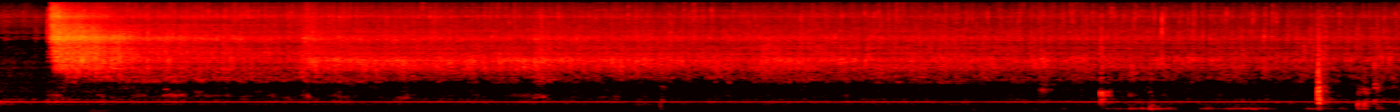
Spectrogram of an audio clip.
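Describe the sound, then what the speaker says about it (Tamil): Ginger garlic paste sautéing in oil for a goat intestine curry, a sharp sizzle bursting up at the start then settling into a steady frying hiss, with a few stirring clinks near the end. "இஞ்சி பூண்டு பேஸ்ட்டை சேர்த்ததுக்கப்புறம் நல்லா போட்டு வதக்கணுங்க"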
